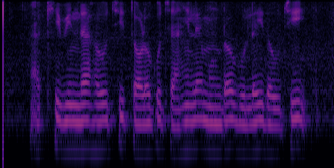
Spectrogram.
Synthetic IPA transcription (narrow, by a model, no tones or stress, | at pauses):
a̰kʰibind̪aɦəwt͡ʃʰit̪ɔɭɔkut͡ʃaɦĩlemuɳɖɔbulejd̪ewt͡ʃʰi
